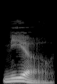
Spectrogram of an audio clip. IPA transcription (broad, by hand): ˈniɲoh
